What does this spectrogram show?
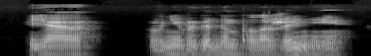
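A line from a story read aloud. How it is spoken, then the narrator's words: Level voice. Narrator (Russian): ровным голосом заявил Торн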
